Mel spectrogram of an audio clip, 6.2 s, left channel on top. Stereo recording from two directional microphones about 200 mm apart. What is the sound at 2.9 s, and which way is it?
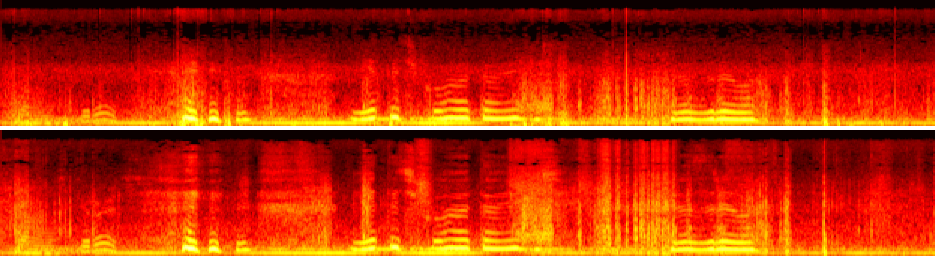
Speech, 10° right (ahead or behind).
